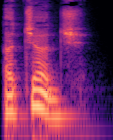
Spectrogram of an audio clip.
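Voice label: "adjudge", British English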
